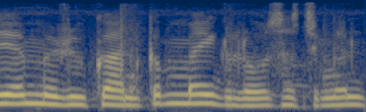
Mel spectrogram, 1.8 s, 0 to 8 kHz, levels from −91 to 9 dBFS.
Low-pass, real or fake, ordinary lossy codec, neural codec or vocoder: 7.2 kHz; real; none; none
